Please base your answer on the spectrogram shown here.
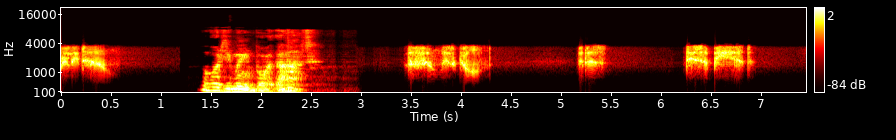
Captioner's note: on phone; on phone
